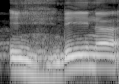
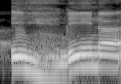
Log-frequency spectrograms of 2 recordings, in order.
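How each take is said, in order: The two takes are said the same way.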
